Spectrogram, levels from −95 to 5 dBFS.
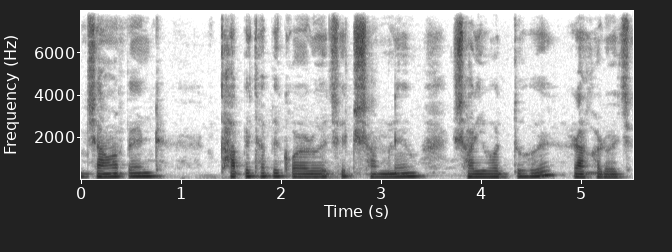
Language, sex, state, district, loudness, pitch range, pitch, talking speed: Bengali, male, West Bengal, Dakshin Dinajpur, -19 LUFS, 130-145 Hz, 135 Hz, 130 wpm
